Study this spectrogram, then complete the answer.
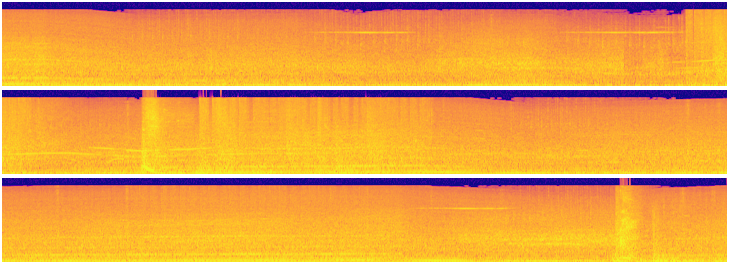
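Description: A car engine hums and revs steadily.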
